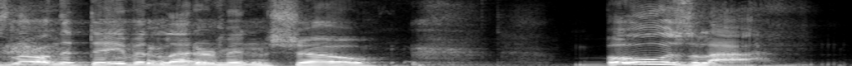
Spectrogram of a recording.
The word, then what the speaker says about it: Boosler: the david letterman show boozler i i like the way her name sounds if you say it like that yeah but think like booze it has booze in her name that's all i was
